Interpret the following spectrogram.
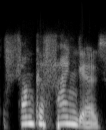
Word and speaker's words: Funkafangez: You are better known as Funkafangez. Is that right? Is that the right pronunciation? Yes, indeed. Yes, sir. Indeed. Considered by others, other artists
